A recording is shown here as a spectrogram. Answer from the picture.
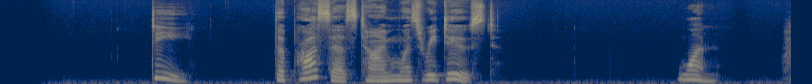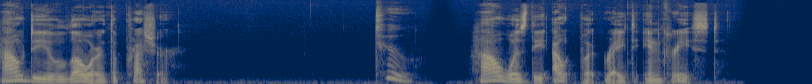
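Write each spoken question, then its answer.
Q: The process time was reduced.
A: 2: How was the output rate increased?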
